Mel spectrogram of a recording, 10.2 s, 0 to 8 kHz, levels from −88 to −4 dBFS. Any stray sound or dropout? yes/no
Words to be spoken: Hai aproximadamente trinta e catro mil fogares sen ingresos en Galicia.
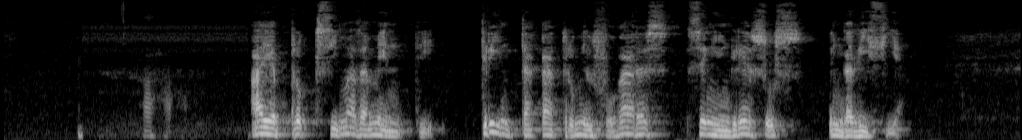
yes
